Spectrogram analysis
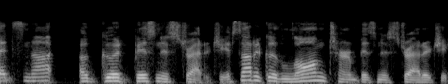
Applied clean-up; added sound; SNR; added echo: neural mask model RNNoise.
